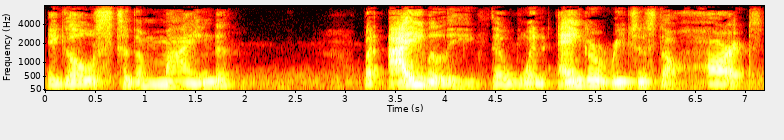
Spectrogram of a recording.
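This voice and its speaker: A man hosting a live podcast, talking through a chatty, animated monologue with a preacher-like cadence and lots of restarts. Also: fairly low pitch. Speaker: podcast host.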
